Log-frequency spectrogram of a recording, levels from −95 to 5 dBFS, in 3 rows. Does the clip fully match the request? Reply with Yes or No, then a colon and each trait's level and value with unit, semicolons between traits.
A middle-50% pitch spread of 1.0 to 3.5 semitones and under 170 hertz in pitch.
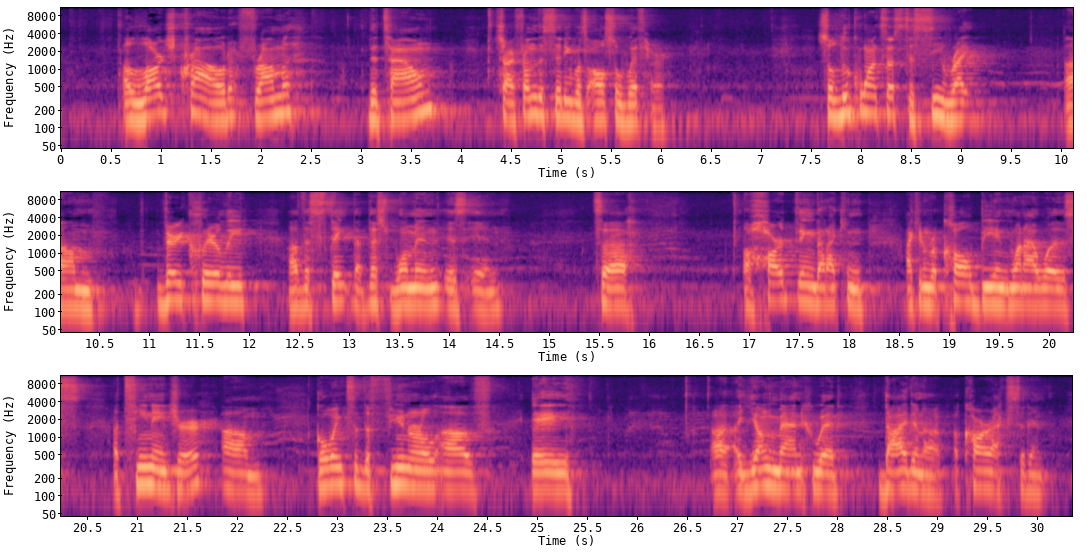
Yes: average, 2.7 semitones; low, 135 Hz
